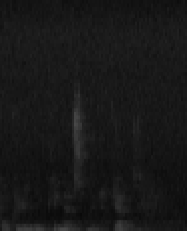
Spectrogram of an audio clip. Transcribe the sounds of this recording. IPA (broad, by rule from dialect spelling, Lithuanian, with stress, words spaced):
poː klʲɪnʲɪˈkʲɪnʲeːs mʲɪrʲˈtʲiɛs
